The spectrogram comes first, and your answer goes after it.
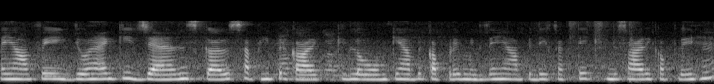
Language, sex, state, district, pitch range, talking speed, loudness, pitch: Hindi, female, Chhattisgarh, Bilaspur, 235-250 Hz, 235 wpm, -17 LUFS, 245 Hz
